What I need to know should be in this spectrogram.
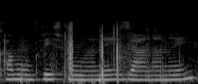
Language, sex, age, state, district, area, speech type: Bodo, female, 18-30, Assam, Kokrajhar, rural, spontaneous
